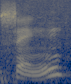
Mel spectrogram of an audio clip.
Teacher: the air comes out of the nose. So it is a velar nasal · For instance, let's take the last sound in the English word sing. It is actually a velar, that is, the back of the tongue goes against this velum, sing, and the air comes out of the nose.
